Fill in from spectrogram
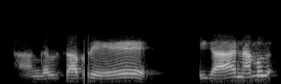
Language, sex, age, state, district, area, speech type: Kannada, male, 60+, Karnataka, Bidar, rural, conversation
